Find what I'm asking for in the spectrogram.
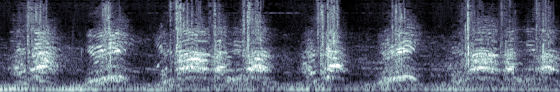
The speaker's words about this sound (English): For more than a month, towns and cities in Sudan have been gripped by protests. Men and women marching on the streets, chanting peace, justice and freedom.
